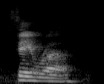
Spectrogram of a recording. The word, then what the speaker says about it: Feyre: That once Feyre, is that how you say it? – Yeah.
